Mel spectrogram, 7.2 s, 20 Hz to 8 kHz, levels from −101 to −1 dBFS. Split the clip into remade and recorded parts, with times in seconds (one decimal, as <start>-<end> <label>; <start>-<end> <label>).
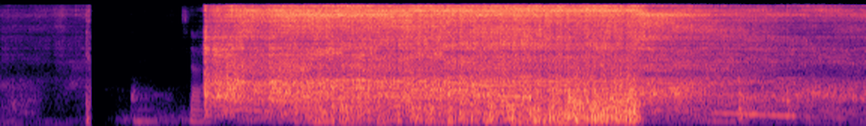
0.0-7.2 remade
